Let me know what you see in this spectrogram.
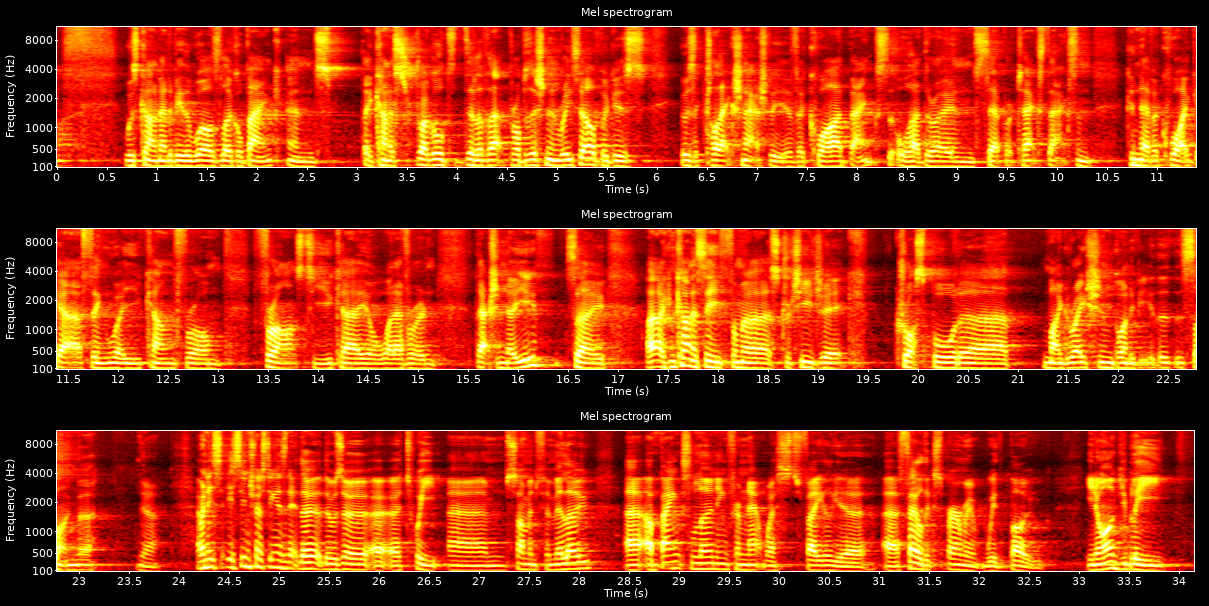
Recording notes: are joined live on stage at the Village Underground in London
